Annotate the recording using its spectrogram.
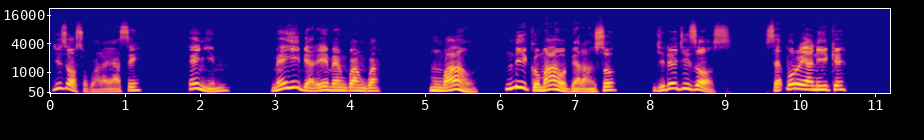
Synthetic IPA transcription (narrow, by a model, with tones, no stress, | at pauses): d͡ʒi˦s̬ɔ˨sɡʷa̰˨ɾa̰˨ja˦sɪ˦ | e˦ɲi˨m̩˦ | me˦i˦ɦi˦bja˨ɾɪ˨˦ɪ˦me˦ŋ̩˦ɡʷa˦ŋ̩˦ɡʷa˦ | ŋ͡m̩˨ɡ͡ba˦a˦ɦʊ̰˨ | n̩˦di˦˨ko˨m̩˦a˦ɦʊ˨bja˨ɾa̰˨n̩˨so˦ | d͡ʒi˨de˦d͡ʒi˦s̬ɔ˨sː | e˨k͡pʊ˦ɾʊ˦ja˦ni˦ke˦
